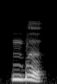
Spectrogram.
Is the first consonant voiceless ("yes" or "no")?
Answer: no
